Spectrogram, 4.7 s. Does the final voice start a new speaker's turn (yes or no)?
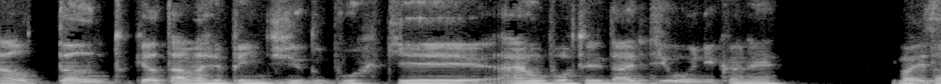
yes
